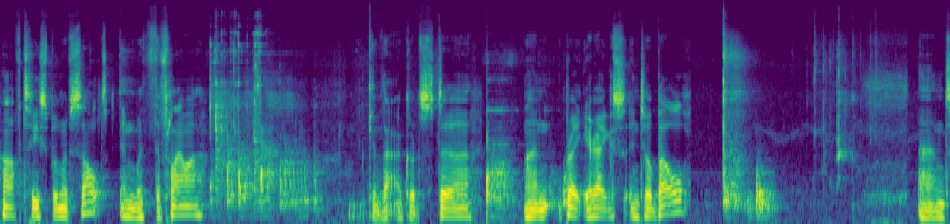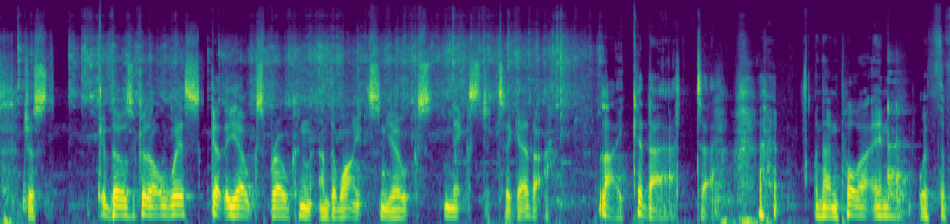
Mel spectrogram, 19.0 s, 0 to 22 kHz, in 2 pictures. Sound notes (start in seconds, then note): 7.0 crack; 8.2 sploosh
